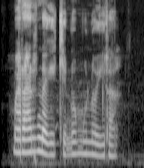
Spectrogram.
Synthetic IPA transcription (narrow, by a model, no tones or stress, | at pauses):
maɾaɾenaɣekenɔmonɔiɾa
